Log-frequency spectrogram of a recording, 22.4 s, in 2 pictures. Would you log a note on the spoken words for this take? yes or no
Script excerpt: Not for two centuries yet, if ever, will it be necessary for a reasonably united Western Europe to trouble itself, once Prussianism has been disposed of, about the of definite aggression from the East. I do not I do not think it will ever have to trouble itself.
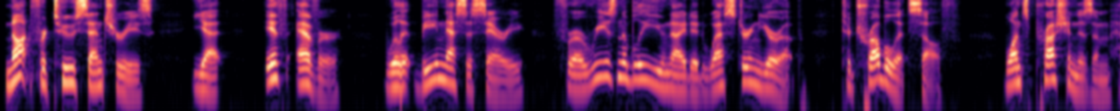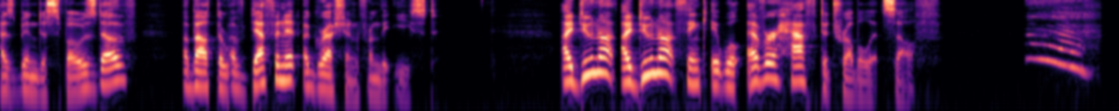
no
